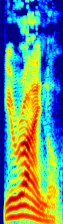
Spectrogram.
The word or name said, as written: urinal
